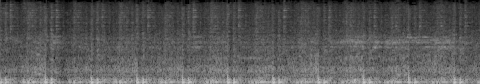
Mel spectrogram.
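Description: Engine of an Advance-Rumely OilPull antique tractor running slowly as it drives past, a steady low chugging made of repeated exhaust beats.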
